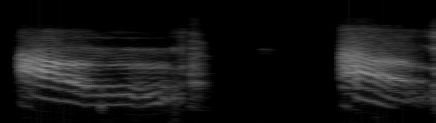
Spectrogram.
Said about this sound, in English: Okay. Your pusses are, they missed you. The kitties really missed you, huh? They're just really needy. They're really needy when it comes to attention and love.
